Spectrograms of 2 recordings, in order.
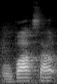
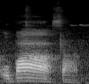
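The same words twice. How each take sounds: First: Obasan with a short, quick BA. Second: Obasan with a drawn-out BA; long A. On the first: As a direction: keep the middle A of Obasan short. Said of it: "You can hear the difference". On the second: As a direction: hold the middle A of Obasan long. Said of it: "the long dragging sound". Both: Shown as a demonstration.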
